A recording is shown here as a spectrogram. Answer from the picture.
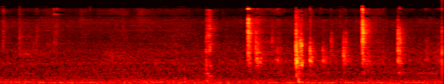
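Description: Several sharp metallic clicks in the second half, from a socket extension, bolt and metal bracket knocking together as the exhaust bracket is fitted, over a steady low hum.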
